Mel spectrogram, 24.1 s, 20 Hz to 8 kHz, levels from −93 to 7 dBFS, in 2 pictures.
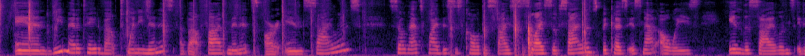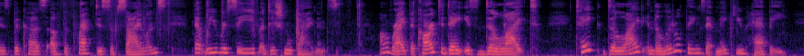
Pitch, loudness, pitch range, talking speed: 180 Hz, -34 LUFS, 155-205 Hz, 145 wpm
